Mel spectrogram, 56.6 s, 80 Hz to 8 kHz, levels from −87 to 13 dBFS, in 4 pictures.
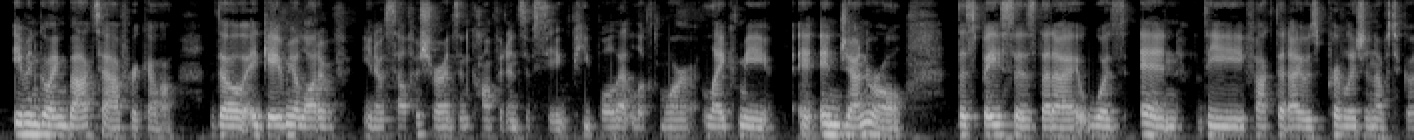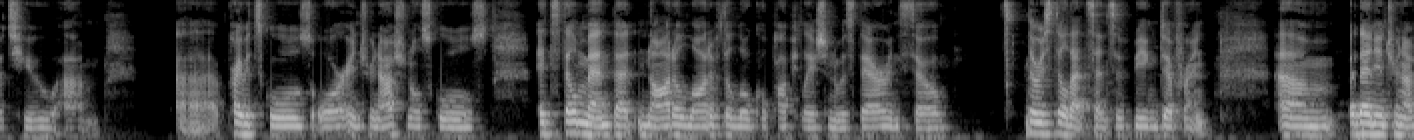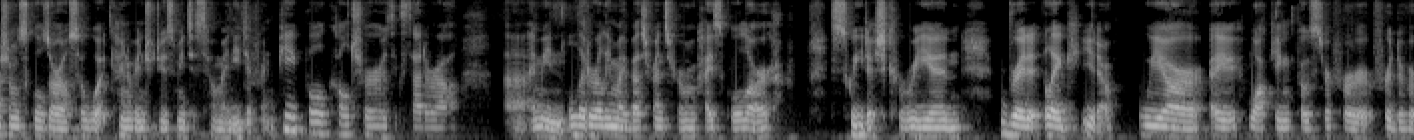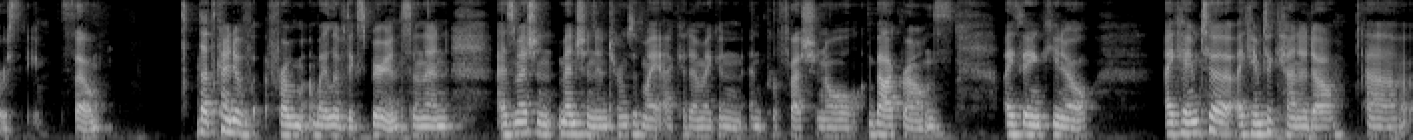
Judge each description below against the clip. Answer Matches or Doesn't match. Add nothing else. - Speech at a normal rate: Matches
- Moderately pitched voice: Matches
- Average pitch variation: Doesn't match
